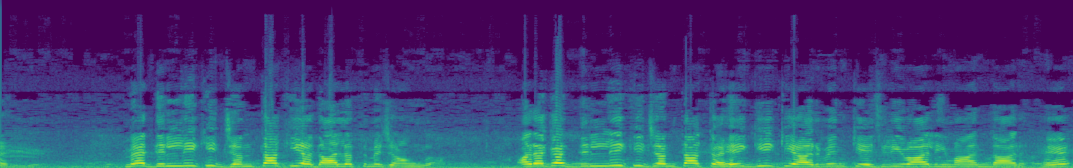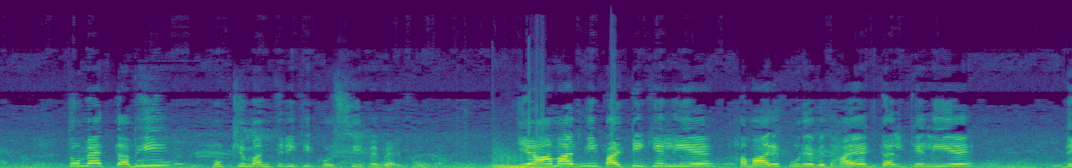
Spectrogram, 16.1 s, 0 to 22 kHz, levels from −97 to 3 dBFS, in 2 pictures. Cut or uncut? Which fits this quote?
cut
